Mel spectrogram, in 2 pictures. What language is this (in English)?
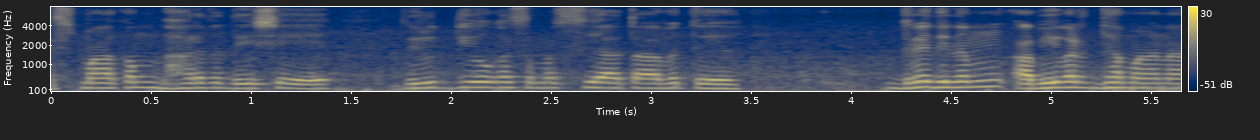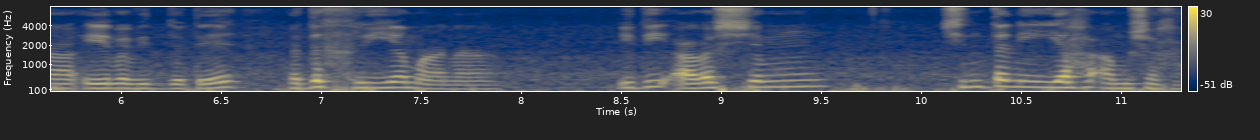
Sanskrit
